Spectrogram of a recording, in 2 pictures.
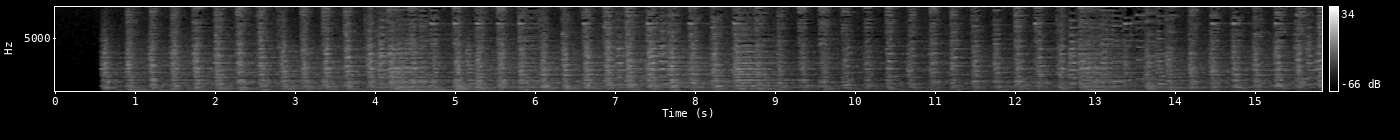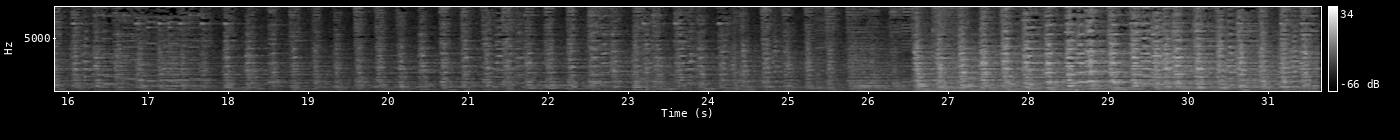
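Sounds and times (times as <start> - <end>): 
baroque bourrée dance music: 0.6 - 31.6.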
